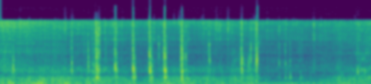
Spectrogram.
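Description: Chopped garlic and ginger sizzling as they go into hot mustard oil in a pan, with sharp crackling pops through the middle. The sizzle dies down near the end.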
